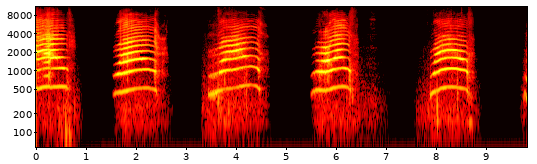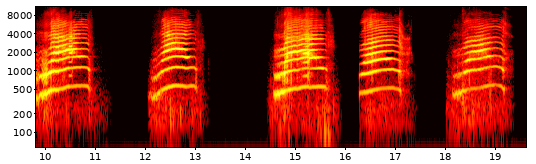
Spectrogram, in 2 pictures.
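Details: Repeated crying meows from a ginger tabby kitten, about ten short arched calls spaced near two seconds apart, even loudness, nothing else audible and no music.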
